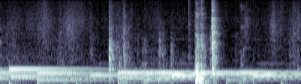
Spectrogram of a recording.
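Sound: door being closed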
